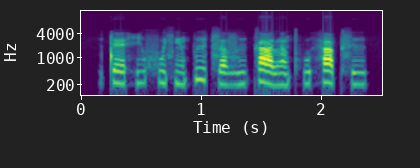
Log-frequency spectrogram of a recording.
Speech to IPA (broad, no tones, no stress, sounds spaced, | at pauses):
t ɛ h i xʷ ɐ sʲ õ p ɨ t͡s ɐ v ɨ k a l ã kʷʰ ɨ h a p s ɨ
